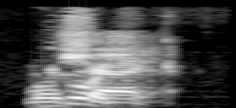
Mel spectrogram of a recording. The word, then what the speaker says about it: Rorschach: Rorschach.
